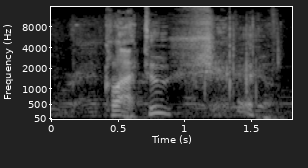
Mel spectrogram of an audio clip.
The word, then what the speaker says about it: Clatush: Clatush. It's just kind of like the way it's spelled.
